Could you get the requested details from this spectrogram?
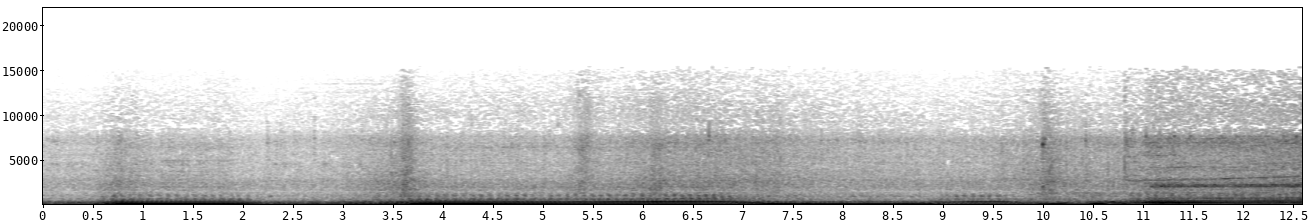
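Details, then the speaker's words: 1982 Ford Mustang GT driving under throttle: droning, moaning tone climbing with throttle and road speed; owner suspects rear differential gears letting go, never opened, fluid level unknown. "do you hear that sounds horrible under throttle we're going to have to fix that soon"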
